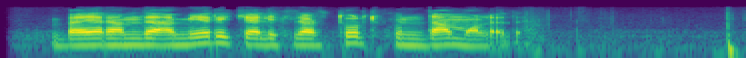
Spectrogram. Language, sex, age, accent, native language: Uzbek, male, 25-34, Toshkent shahri, Uzbek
